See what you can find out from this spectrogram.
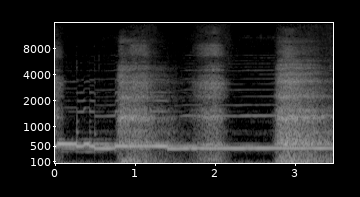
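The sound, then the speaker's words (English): Slow, deep inhalations during a guided breathwork session: two soft, airy breaths drawn in, fairly faint, over a steady sustained musical tone. “Let the breath even go deeper now. Take in 10% more air.”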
